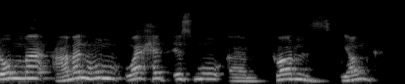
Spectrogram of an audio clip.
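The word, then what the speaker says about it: Jung: فدول الثلاث جوانب اللي هم عملهم واحد اسمه كارلز يونغ، هو بيكتب بالجي لكن هي الجي سايلنت ما بينطقوهاش في اسمه.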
